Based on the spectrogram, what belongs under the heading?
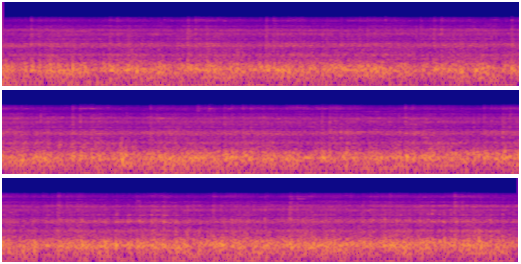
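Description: Freight train cars rolling past on the rails, a steady low rumble of steel wheels on track.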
